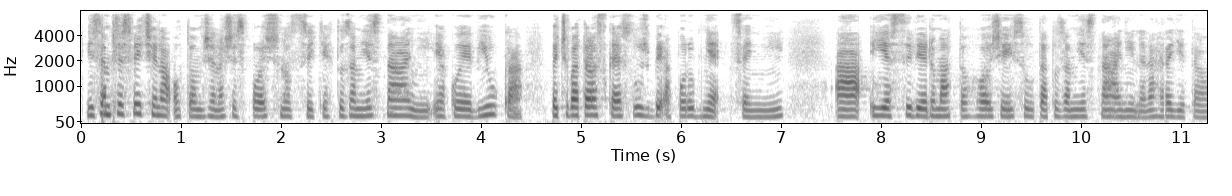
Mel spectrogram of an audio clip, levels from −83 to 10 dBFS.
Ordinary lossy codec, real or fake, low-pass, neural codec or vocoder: none; fake; 7.2 kHz; vocoder, 44.1 kHz, 128 mel bands, Pupu-Vocoder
